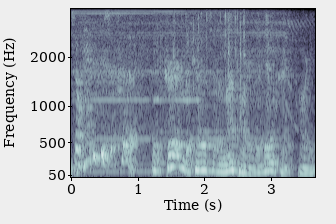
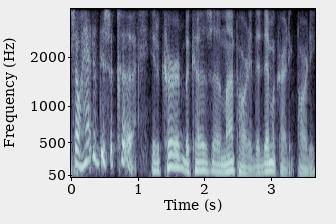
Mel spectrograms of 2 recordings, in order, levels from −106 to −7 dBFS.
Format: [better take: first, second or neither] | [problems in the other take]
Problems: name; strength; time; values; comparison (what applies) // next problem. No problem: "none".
second | background sound (Mechanisms); 11 dB below the speech // room echo; dies away in 0.4 s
